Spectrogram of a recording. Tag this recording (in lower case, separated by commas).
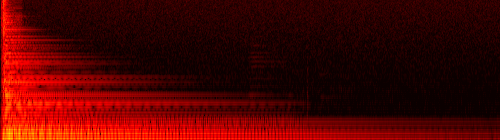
musical instrument, guitar, music, strum, acoustic guitar, plucked string instrument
